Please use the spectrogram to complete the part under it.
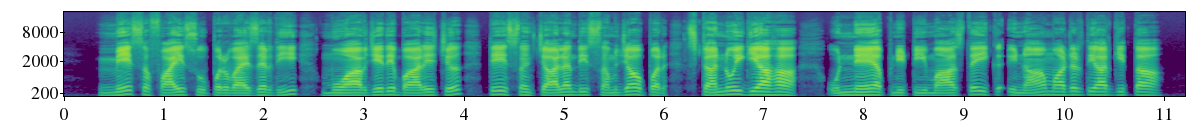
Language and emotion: Dogri, surprised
